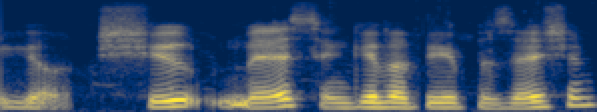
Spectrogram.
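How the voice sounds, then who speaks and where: A man speaks quietly at a fairly quick pace. The sound is dry and close, with no echo. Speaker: gaming streamer. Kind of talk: casual gameplay commentary. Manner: normally quiet and mellow, with sudden loud outbursts; rambling, halting.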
